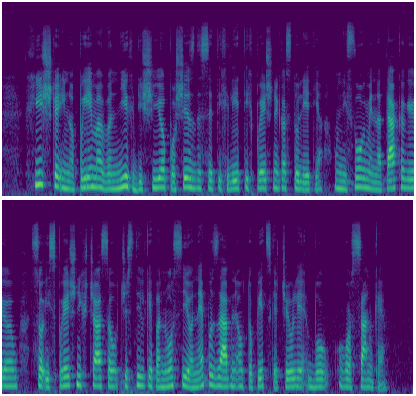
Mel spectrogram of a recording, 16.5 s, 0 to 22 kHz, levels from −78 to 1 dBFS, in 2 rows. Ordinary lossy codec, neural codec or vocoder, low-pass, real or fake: none; vocoder, 44.1 kHz, 128 mel bands every 512 samples, BigVGAN v2; 14.4 kHz; fake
